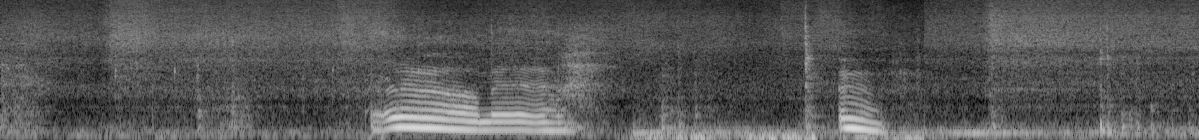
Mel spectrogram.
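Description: Burgers sizzling on a hot Weber grill, a continuous loud frying hiss with crackles, while someone talks briefly and makes a few drawn-out vocal exclamations over it.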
